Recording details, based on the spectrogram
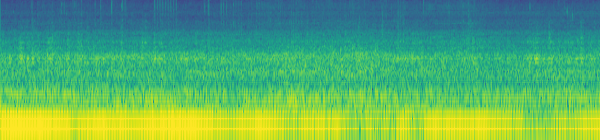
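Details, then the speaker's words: Filtrinov swimming pool vacuum system: the pump pulls water up into the pipe, then kicks in with a lower, steady, even drone and no surging or rattle, meaning the pipe is full and the pump is primed and running normally. "It takes a while, and there we are, you hear it kicking in now."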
